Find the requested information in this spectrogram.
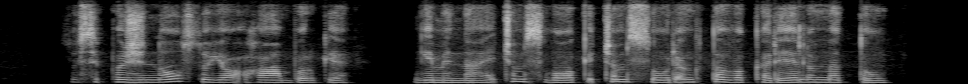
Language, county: Lithuanian, Utena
